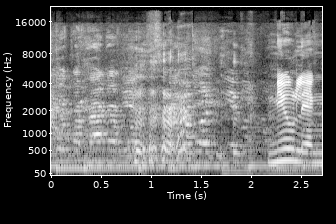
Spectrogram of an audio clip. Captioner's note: laughs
